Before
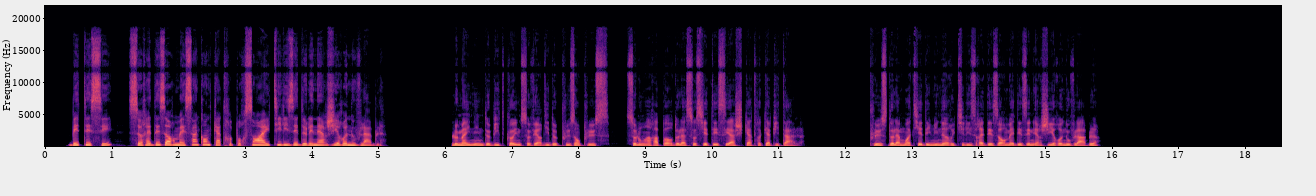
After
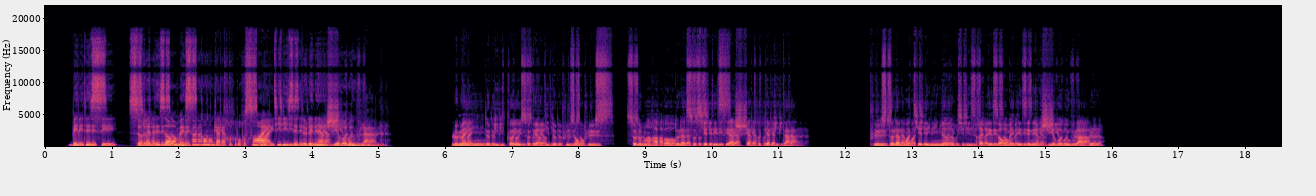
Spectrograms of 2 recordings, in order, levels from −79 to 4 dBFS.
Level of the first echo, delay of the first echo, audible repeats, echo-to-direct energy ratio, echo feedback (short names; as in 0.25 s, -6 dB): -4.0 dB, 79 ms, 1, -4.0 dB, no steady repeat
